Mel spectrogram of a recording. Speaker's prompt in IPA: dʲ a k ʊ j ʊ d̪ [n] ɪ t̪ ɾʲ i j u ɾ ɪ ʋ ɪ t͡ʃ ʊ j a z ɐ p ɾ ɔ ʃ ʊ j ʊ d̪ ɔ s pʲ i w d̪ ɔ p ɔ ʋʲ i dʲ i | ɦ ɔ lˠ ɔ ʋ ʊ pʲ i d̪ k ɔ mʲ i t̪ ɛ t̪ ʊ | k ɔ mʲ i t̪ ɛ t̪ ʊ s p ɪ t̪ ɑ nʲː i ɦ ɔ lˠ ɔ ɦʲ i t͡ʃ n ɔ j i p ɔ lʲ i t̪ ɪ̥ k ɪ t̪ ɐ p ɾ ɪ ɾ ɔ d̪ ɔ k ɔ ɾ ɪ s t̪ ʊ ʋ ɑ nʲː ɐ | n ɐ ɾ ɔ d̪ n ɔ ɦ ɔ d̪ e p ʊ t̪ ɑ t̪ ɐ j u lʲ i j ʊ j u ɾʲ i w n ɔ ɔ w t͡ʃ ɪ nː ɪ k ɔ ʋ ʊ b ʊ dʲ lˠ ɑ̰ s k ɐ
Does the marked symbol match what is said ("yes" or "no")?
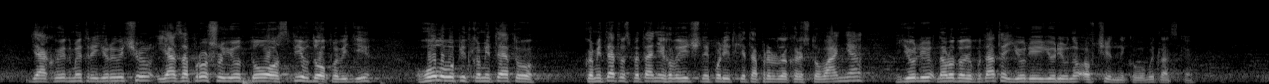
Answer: no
